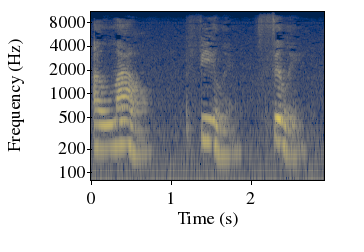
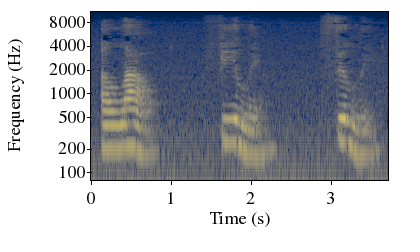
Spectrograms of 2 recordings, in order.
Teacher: the tip of the tongue drops down to flow into a following vowel sound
